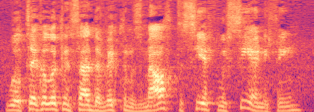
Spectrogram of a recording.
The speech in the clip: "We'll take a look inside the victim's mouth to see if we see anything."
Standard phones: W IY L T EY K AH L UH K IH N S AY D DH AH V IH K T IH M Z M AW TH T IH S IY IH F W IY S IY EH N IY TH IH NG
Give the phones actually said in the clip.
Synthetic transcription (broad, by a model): W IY L T EY K AH L UH K IH N S AY D DH AH V IH K T IH M Z M AW TH T IH S IY IH F W IY S IY EH N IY TH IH NG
